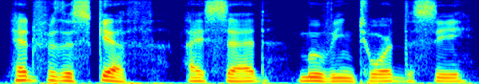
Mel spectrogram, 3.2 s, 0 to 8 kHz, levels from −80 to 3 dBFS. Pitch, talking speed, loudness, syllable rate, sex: 120 Hz, 190 wpm, -19 LUFS, 4.6 syllables/s, male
